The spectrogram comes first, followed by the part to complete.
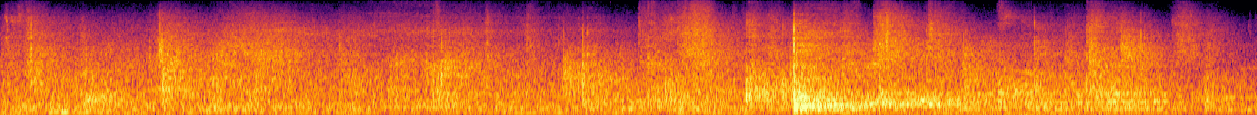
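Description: Several people moving about on a wooden floor: irregular footsteps, shuffles and thuds, with a sharper thud about four seconds in and some indistinct voices.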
